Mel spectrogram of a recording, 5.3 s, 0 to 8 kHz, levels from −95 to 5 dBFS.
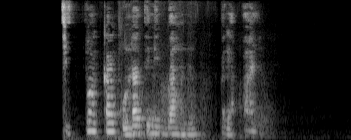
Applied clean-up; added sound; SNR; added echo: neural mask model DeepFilterNet 3.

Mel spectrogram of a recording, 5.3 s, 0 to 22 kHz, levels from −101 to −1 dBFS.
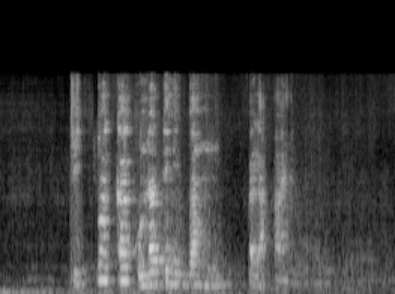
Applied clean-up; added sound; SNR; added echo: neural separator model SepFormer DNS4.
